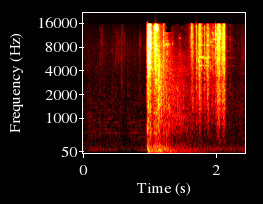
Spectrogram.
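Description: A rifle fires a single loud shot that echoes briefly.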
